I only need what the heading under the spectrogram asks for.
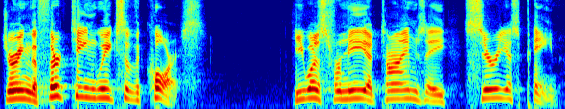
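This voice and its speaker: Man, pastor, sermon, slow delivery, animated pitch, dramatic pauses. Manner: expressive storytelling, dramatic pauses.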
